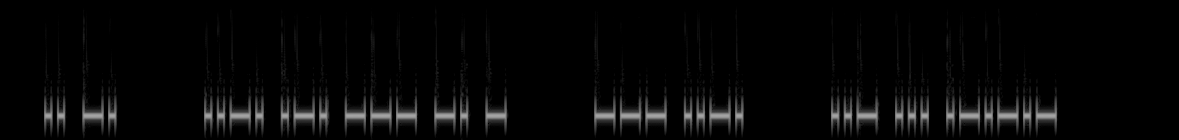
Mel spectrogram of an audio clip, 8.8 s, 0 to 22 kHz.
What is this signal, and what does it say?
Morse code, heard as a keyed tone, about 25 wpm, 700 Hz. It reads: IN FRONT OF US.
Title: 2x Word-Spacing - Sentences from Top 500 Words - 25wpm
